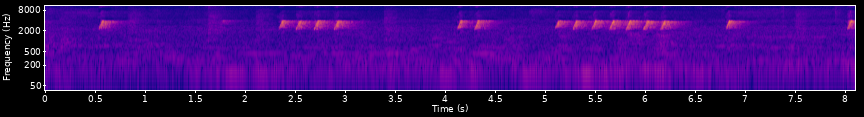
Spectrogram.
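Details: Scattered short runs of high, rising chip notes from a prenjak lumut (prinia), recorded as tutor song for cage birds and luring, with quieter stretches between bursts.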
